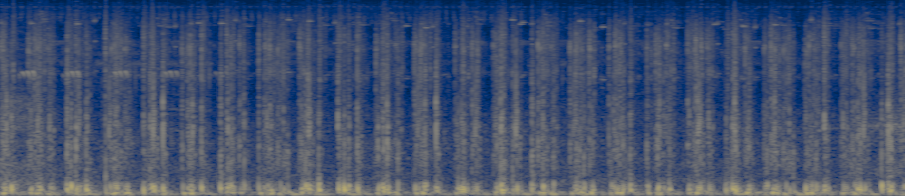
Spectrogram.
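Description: Horse hooves clip-clop steadily at a brisk, even rhythm in the Elder Scrolls Online game, close and continuous throughout, with faint game ambience underneath.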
